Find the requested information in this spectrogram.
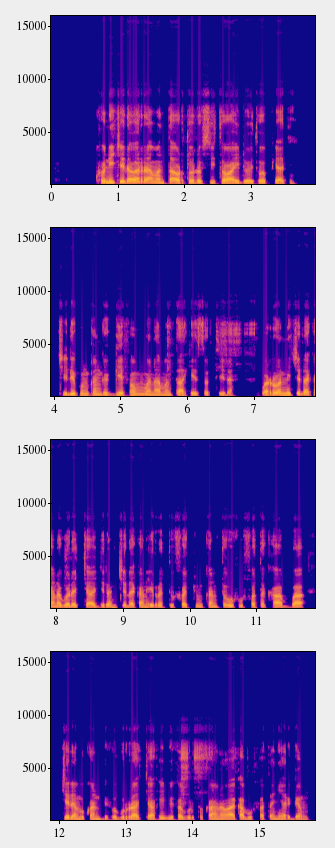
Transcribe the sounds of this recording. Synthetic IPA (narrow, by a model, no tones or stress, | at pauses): kʰʊnɪt͡ʃʼɪᶑɐwɐrːɐːmɐnt̪aːɔɾt̪od̪ɔksiːt̪ɐwaːjd̪oːɪt̪jo̞ːpʼːɪjaːt̪ɪ | t͡ʃʼɪᶑɪkʊŋkɐŋɡɐɡːe̞ːfːɐmʊmɐnɐːmɐnt̪aːke̞ːsːɐt̪ːɪɪᶑɐwɐrːo̞ːnːɪt͡ʃʼɪᶑɐkɐnɐɡɔᶑɐt͡ʃːaːd͡ʒɪɾɐnt͡ʃʼɪᶑɐkɐnɐɪ̰rːɐt̪ːɪʊfːɐt͡ʃːuːŋkɐnt̪ɐʔuːfʊfːɐt̪ɐkʰaːbːaː | d͡ʒɛᶑɐmʊkɐnbɪfɐɡʊrːaːt͡ʃːaːfɪbɪfɐbʊɾt̪ɔkaːnɐwaːkʼɐbʊfːɐt̪ɐniːɐɾɡɐmʊ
